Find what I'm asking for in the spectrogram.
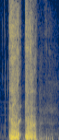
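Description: sneeze

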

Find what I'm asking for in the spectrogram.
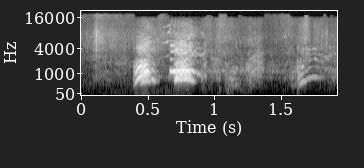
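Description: police dog barking

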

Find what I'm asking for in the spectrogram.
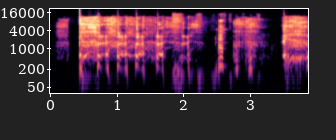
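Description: cough

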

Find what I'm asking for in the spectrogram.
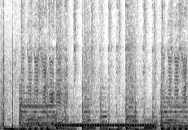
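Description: goat bleating sound effect

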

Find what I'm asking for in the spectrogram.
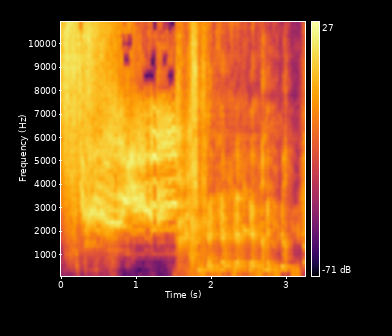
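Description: cat yowling

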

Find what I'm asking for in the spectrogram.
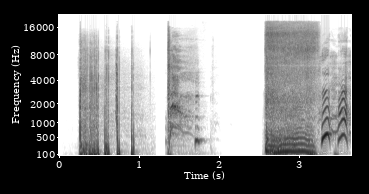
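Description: whoopee cushion fart noise

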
